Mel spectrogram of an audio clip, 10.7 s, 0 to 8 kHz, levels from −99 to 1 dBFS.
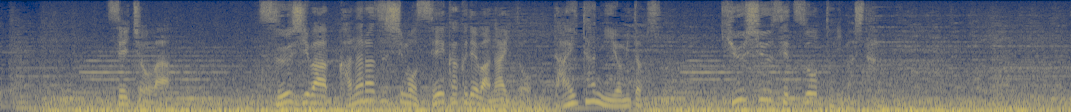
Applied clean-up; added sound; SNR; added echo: none; Train / Breathing; -3 dB; none.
